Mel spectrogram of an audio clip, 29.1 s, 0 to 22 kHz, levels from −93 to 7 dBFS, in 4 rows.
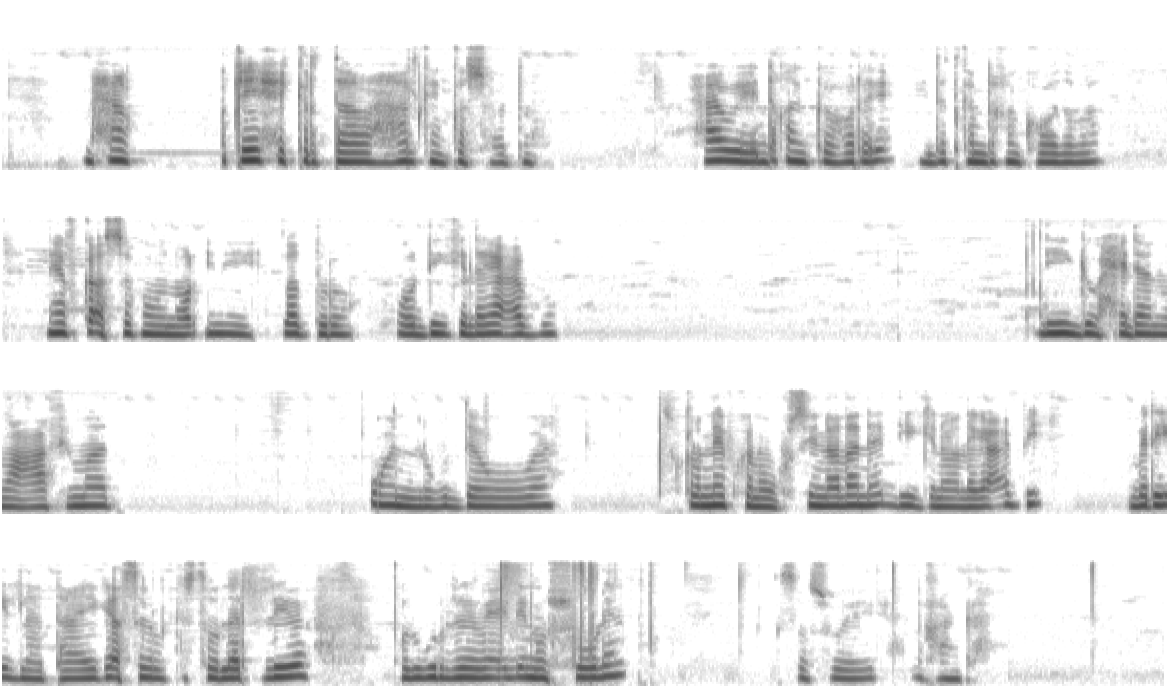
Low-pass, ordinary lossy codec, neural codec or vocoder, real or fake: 7.2 kHz; none; none; real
